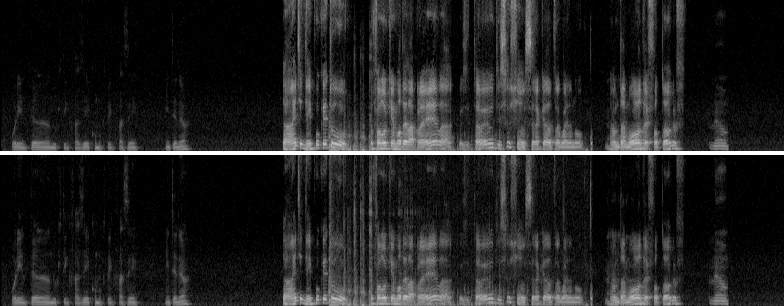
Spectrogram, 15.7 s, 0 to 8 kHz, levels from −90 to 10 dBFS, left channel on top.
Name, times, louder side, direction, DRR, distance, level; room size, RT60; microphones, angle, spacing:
voice 1, 0.2-2.8 3.3-3.8 10.7-10.9 12.1-12.7 14.2-14.6, right 1 dB, 35° right, 2.2 m, -42 dB
voice 2, 5.6-7.0 7.4-11.7 12.2-13.6, left 2 dB, 35° left, 1.0 m, -26 dB
sound 1, 6.6-11.4 11.7-11.8, right 1 dB, 60° right, 3.9 m, -41 dB
head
